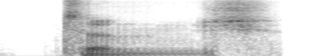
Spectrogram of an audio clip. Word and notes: tinge: British English

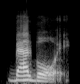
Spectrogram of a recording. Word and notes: ballboy: Indian

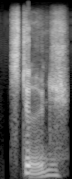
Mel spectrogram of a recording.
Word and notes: stooge: American English

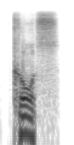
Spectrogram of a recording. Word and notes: course: British English

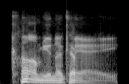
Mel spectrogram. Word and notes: communiqué: British English

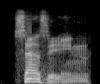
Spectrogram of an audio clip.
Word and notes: sasine: British English

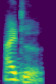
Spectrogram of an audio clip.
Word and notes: idle: Indian

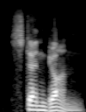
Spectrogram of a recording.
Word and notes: Sten gun: American English

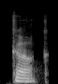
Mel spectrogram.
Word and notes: kirk: Indian

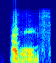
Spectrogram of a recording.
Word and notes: Aslef: American English

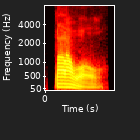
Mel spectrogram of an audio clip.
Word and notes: bowel: American English

